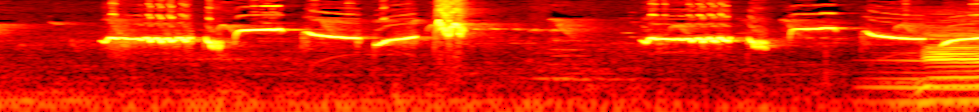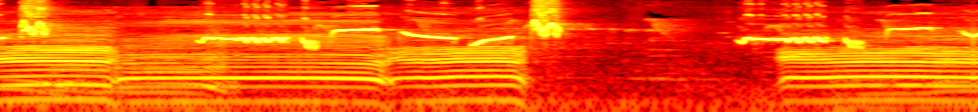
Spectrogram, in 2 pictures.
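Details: Tame cows and calves being herded toward a forest while looking for food; after a stretch of chirping birds, long rich low moos sound in two close pairs, then another drawn-out moo, with small birds twittering throughout.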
